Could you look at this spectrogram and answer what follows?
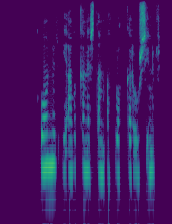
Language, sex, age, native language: Icelandic, female, 30-39, Icelandic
